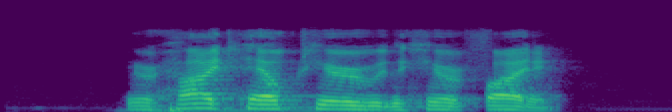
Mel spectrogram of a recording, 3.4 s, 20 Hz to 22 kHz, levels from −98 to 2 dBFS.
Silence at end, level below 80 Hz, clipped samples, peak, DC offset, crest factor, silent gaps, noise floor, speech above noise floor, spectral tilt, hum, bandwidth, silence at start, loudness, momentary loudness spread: 0.6 s; -62 dBFS; under 0.1%; -12 dBFS; under 0.1%; 18 dB; none; -84 dBFS; 56 dB; -6 dB/octave; none; 7.8 kHz; 0.65 s; -29 LUFS; 11 LU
